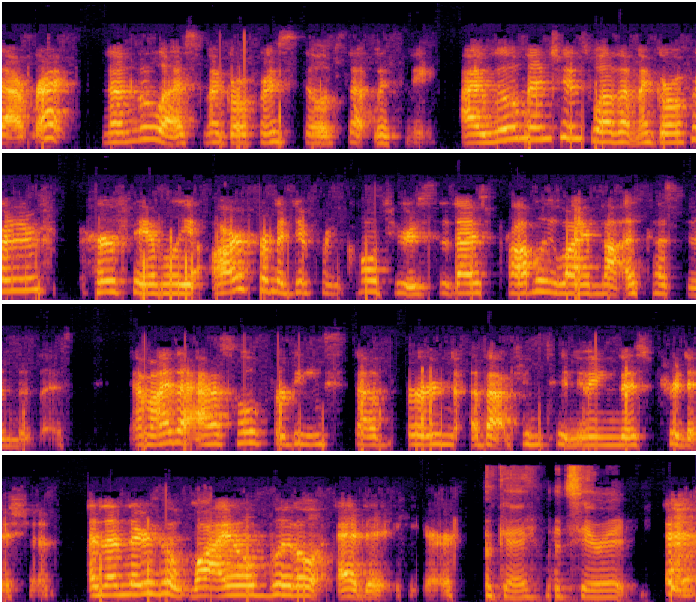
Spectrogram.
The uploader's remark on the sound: There are MAJOR microphone issues in this episode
